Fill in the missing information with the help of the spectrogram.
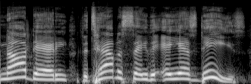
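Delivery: put-on high, loud child's protest; insistent little daughter. Small daughter insists to dad.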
